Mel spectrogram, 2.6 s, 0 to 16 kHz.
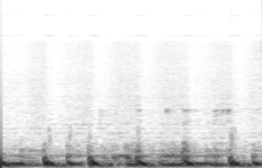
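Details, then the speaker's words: Hifonics Brutus BXI 1606D car audio amplifier on the bench after inspection for shorts, powered with RCA music input: thumping sub bass with irregular crackly breakup on beats; amplifier output still crackling, cause unknown. "Et il cracote toujours. Il cracote toujours."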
